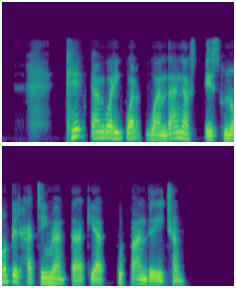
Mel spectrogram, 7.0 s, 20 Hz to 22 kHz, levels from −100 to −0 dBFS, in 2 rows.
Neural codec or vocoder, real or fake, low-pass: codec, 16 kHz, 1 kbps, FunCodec, trained on LibriTTS, 50 frames a second; fake; 7.2 kHz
